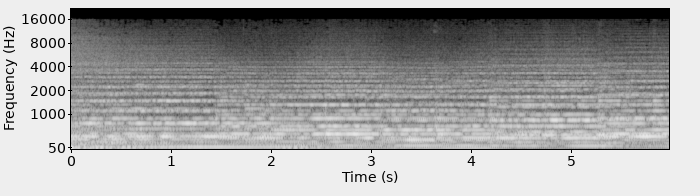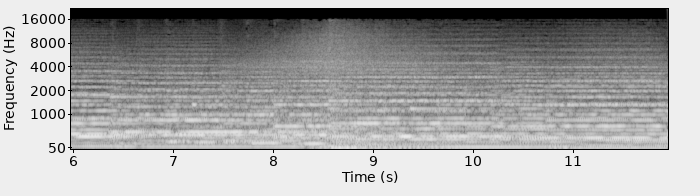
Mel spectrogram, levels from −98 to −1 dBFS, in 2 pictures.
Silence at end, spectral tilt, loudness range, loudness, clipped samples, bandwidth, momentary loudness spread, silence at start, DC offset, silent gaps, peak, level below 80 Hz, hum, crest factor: 0 s; -5.5 dB/octave; 2 LU; -15 LUFS; under 0.1%; 16 kHz; 3 LU; 0 s; under 0.1%; none; -2 dBFS; -26 dBFS; none; 12 dB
